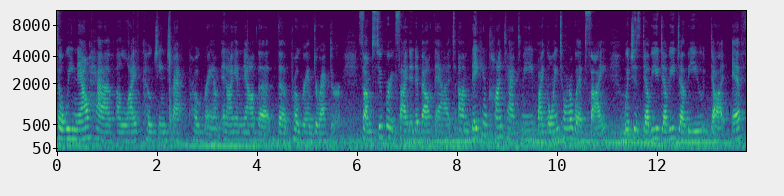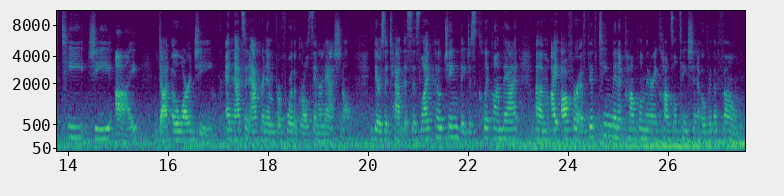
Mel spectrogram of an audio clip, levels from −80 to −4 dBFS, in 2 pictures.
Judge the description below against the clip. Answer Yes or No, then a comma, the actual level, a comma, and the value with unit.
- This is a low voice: No, medium, 145 Hz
